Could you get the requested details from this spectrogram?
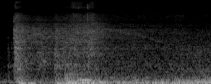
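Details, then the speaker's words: Chevrolet S10 around 2000, 191,000 miles, crank no start fixed after restoring fuel pressure (zero to about 65) and replacing corroded distributor cap: short crank, then catches cleanly into a steady low idle; normal start, ABS light still on. "so they got other problems obviously but we solved the main problem which was for whatever reason they can't get it to start"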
